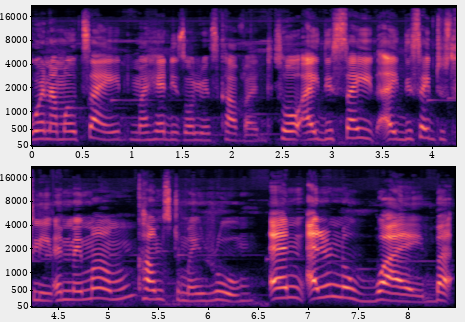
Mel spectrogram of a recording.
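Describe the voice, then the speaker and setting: Over music in the background, a woman talks at a fairly slow pace in a fairly high voice with ordinary pitch variation. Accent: Kenyan. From Kenya. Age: 20s. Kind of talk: personal story told to camera.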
